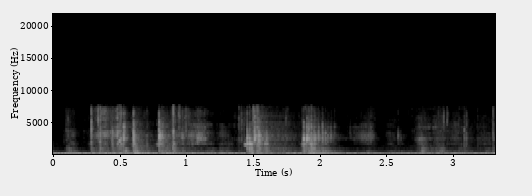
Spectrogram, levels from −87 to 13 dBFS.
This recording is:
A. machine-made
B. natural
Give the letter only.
B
